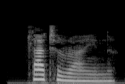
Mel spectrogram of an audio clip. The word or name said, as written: platyrrhine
